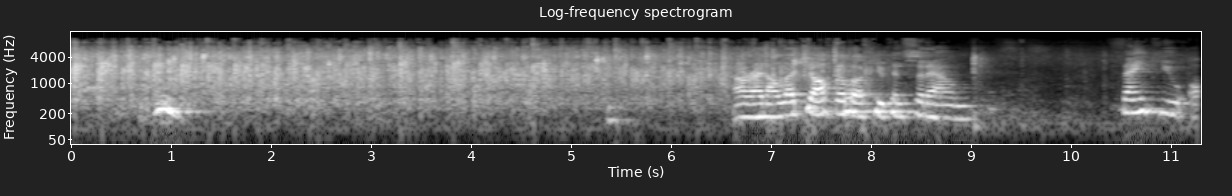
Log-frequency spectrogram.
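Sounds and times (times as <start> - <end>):
audience round of applause: 0.0 - 8.2
speech: 6.7 - 9.2, 10.6 - 11.2.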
